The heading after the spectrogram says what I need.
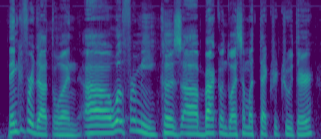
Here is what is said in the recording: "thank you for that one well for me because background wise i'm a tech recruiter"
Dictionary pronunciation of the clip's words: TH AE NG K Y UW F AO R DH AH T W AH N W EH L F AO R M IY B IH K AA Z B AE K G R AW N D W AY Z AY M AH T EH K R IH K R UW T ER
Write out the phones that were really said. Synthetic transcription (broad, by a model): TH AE NG K Y UW F AO R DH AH T W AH N W EH L F AO R M IY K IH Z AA B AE K N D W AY S AY M AH T EH K R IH K R UW T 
